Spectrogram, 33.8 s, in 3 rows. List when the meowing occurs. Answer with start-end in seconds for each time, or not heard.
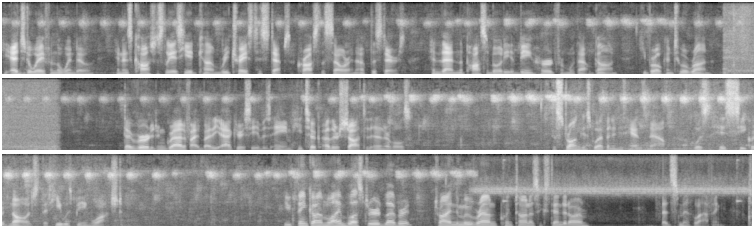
10.8-12.2.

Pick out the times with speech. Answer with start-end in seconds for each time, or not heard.
0.0-10.7, 13.1-17.4, 19.5-24.4, 26.8-31.4, 32.5-33.7.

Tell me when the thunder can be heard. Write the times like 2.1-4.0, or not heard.
not heard.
